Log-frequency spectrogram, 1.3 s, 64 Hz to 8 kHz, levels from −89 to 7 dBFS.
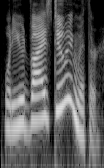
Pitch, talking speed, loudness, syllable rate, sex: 250 Hz, 320 wpm, -15 LUFS, 7.5 syllables/s, female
